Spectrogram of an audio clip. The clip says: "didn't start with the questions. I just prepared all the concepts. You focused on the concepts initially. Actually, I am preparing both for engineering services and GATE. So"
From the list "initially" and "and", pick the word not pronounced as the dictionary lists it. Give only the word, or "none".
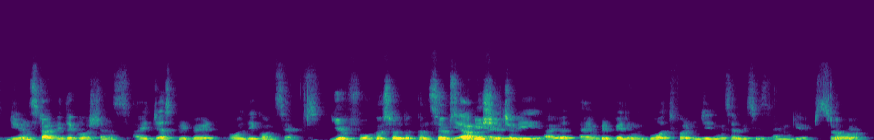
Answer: initially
